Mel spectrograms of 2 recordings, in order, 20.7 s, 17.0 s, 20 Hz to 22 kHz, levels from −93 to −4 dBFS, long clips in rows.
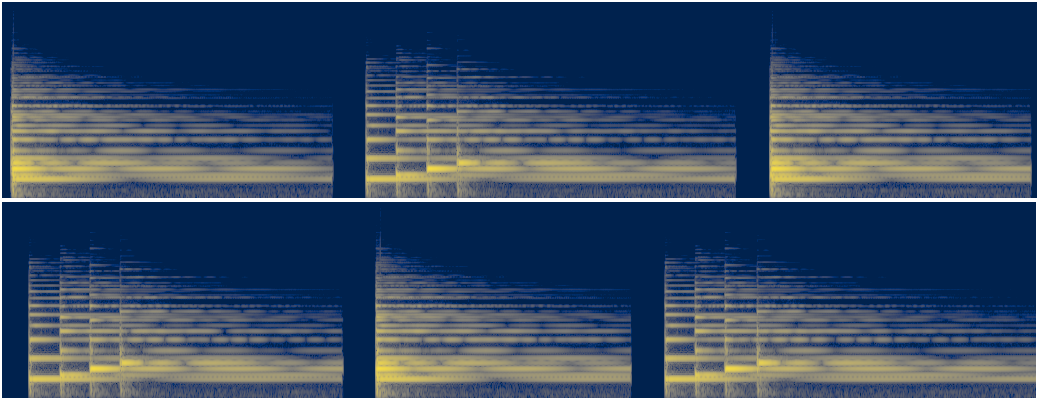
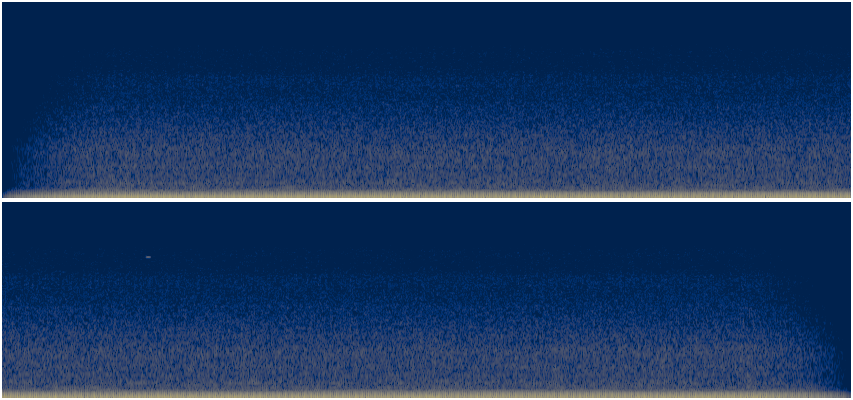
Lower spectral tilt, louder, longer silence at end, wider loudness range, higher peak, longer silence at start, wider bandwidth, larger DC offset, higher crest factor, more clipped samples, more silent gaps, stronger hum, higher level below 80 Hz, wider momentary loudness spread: second, -5.5 dB/octave vs -7.5 dB/octave; first, -20 LUFS vs -43 LUFS; about the same, 0 s vs 0.05 s; about the same, 3 LU vs 1 LU; first, 0 dBFS vs -24 dBFS; about the same, 0.1 s vs 0.05 s; first, 6.6 kHz vs 4.6 kHz; neither; first, 22 dB vs 12 dB; neither; neither; neither; second, -60 dBFS vs -40 dBFS; first, 19 LU vs 2 LU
